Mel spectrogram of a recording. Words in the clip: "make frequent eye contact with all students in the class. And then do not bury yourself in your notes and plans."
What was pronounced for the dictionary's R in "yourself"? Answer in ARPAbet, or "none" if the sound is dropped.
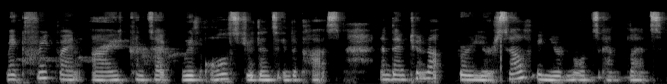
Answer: R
